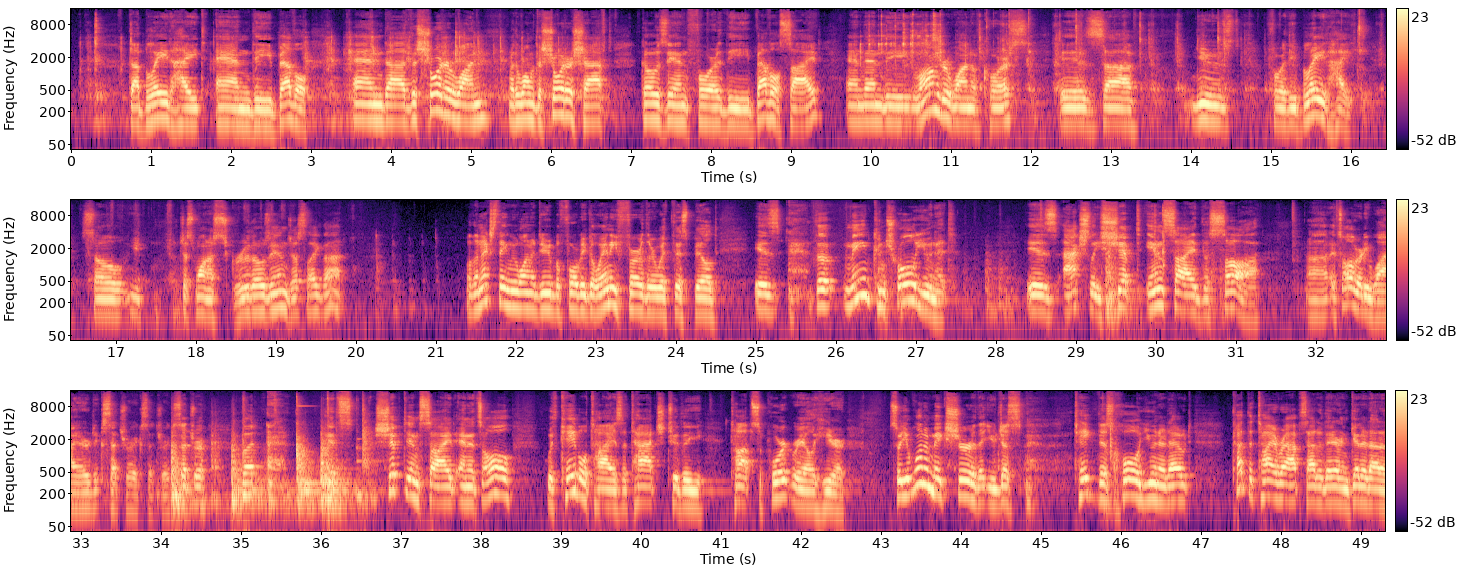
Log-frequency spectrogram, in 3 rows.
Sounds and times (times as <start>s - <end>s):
Tools: 0.0s - 0.8s, 2.9s - 6.2s, 9.8s - 15.1s
Speech: 0.7s - 13.4s, 14.0s - 19.9s, 21.4s - 27.6s, 28.4s - 49.3s.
